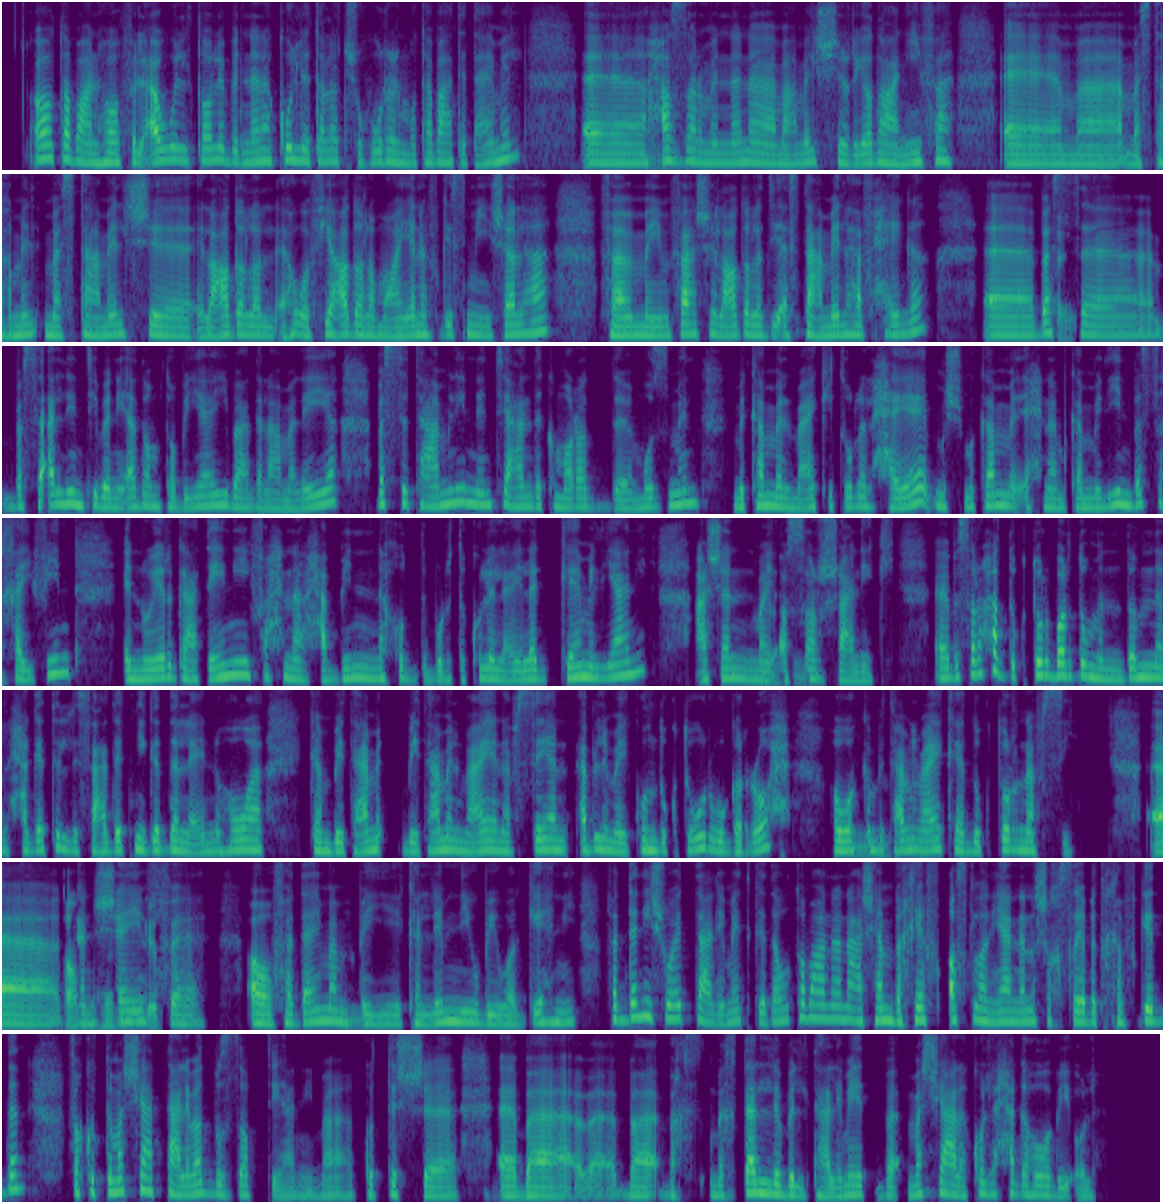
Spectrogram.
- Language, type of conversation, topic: Arabic, advice, إزاي بتتعامل مع المرض اللي بقاله معاك فترة ومع إحساسك إنك تايه ومش عارف هدفك في الحياة؟
- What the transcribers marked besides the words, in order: in English: "Protocol"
